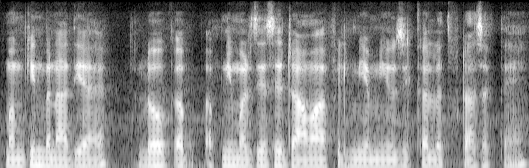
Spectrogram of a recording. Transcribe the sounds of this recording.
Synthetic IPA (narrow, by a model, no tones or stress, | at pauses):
mʊmkɪnbɐnad̪ijaɦɛː | loːɡɐbɐpnimɐɾzeseɖɾaːmafɪlmjamjuːzɪkːalɐt̪fʈaːsɐk̚t̪eɦɛ̃ː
